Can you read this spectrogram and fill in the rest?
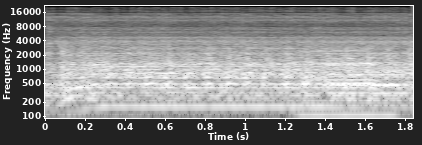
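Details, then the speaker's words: Richbit electric fat bike hub motor under throttle (also happens on pedal assist): steady low hum with an uneven buzz that shifts partway through, as if something drags the wheel; power is lower than before; abnormal motor noise, internal cause unconfirmed. "Then I switch on the motor, use the throttle, and then you hear the noise which is coming from the motor."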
